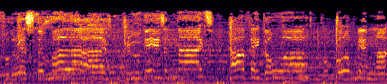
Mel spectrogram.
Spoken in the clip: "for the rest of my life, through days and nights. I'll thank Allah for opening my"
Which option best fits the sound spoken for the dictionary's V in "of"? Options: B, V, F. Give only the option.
V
